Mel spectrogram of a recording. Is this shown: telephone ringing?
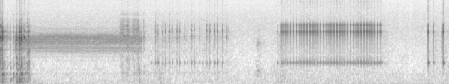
yes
